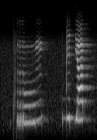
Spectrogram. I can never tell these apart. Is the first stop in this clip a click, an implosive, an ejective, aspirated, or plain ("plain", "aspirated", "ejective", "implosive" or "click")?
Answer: aspirated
